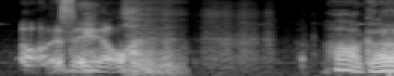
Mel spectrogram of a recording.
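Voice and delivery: straining, out of breath. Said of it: "I'm feeble and out of shape".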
